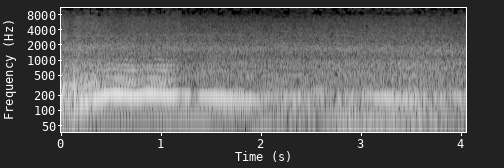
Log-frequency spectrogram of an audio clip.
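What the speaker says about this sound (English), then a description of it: "Been letting it idle for a little bit, so it's got oil pumping through it." A twin-turbo Mustang drift-build engine runs steadily and close by with a low rumbling drone, its pitch rising slightly and then settling back as it idles.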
